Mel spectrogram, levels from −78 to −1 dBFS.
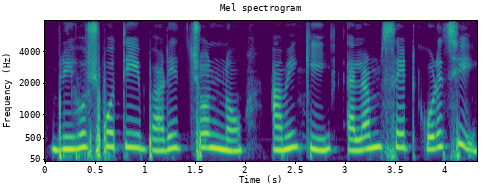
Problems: none marked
